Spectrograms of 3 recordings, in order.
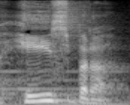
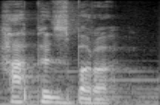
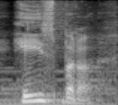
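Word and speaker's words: Happisburgh: at a place called hazor on the Norfolk Coast HB it looks more like hapb if you look for it on the map h a p p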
